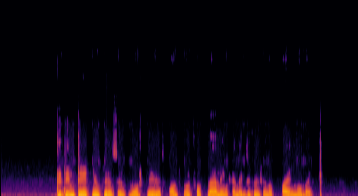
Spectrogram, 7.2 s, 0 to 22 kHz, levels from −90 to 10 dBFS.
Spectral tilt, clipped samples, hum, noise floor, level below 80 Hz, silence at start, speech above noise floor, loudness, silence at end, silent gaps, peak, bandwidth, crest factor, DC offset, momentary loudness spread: -10 dB/octave; under 0.1%; none; -64 dBFS; -52 dBFS; 1.15 s; 48 dB; -18 LUFS; 0.75 s; none; -2 dBFS; 7.2 kHz; 16 dB; under 0.1%; 10 LU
